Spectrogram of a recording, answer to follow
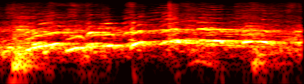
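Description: A crowd of party guests laughing and chuckling, many voices overlapping.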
